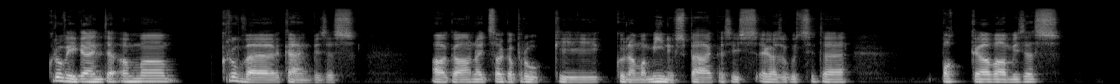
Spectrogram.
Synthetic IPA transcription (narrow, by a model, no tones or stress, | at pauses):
kruvikæːnd̪̥ʲɑʔomːɑ | kruvekæːnd̪mise̞s | ɑɡ̥ɑnɑjt̪sɑɡɑpruːkˑːikunomɑmiːnuspæːɡ̥ɑsiːse̞ɡ̥ɑsuɡ̥ut̪sid̪̥e | pɑkːeɑvɑmise̞s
